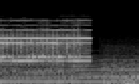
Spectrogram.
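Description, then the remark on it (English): A telephone rings loudly with a bright, steady electronic trill for nearly a second, then cuts off abruptly, leaving a low background hum. “My apologies, by the way, for you hearing that ringing noise,”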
